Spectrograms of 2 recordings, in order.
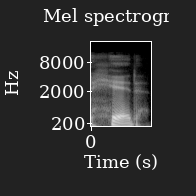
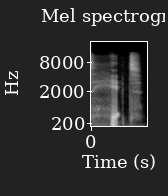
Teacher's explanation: Devoicing a terminal consonant, turning that vibrating duh into a voiceless tu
